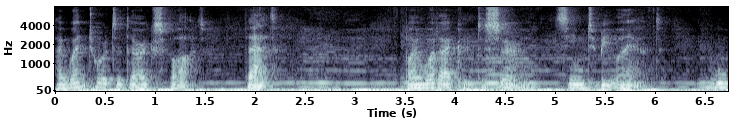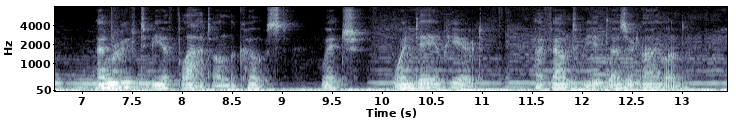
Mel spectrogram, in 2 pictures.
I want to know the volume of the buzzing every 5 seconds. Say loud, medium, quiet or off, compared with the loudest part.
medium, loud, medium.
